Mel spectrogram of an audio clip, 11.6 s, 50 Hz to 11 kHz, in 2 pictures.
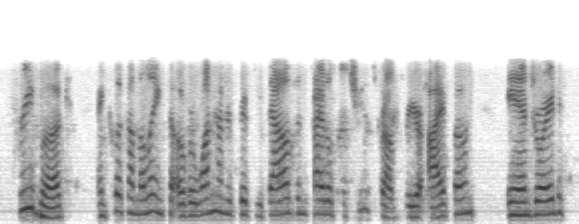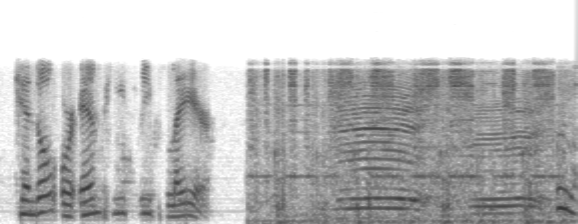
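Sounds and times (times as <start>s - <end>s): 
speech: 0.2s - 8.0s, 8.6s - 11.5s
cow mooing: 9.0s - 11.5s.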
